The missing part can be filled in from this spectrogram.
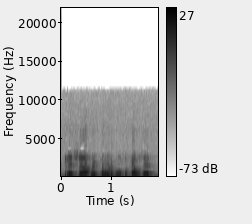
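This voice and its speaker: A man's voice: sits low, steady tone, fairly quick, a little mellow, slight background noise, rough recording. An older man being questioned, talking in a hesitant, rambling way with many restarts, heard on an old interrogation tape recording.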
